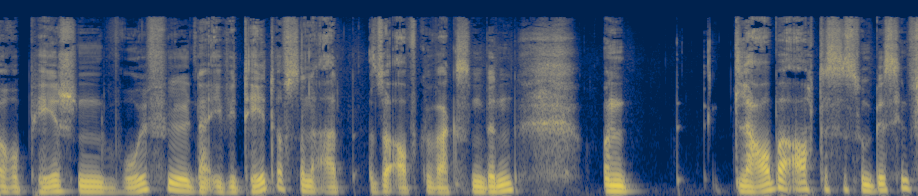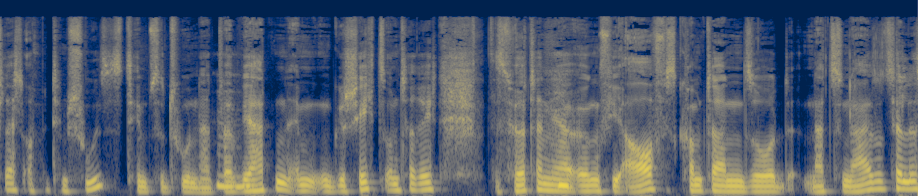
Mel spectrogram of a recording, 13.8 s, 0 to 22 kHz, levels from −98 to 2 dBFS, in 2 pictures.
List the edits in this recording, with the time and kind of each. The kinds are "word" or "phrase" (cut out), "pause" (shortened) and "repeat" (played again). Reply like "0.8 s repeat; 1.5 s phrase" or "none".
none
